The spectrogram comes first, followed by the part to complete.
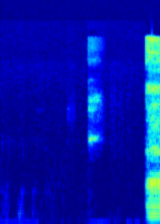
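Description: Near silence during a pause in speech, broken by one brief faint mouth sound about a second in, then a man's voice starting up again with "uh" near the end.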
